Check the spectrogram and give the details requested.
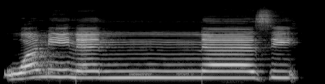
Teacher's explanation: ومن الناس، واو کو پڑھتے وقت آپ کے لپس لائک اراؤنڈ شیپ ہونے چاہیے، اور نون زبر نون نن نون زبر نہ، یہاں پہ نون کے اوپر تشدید ہے، یہاں پہ ہم غنہ کریں گے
